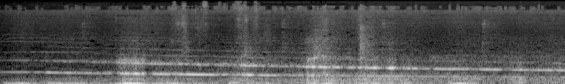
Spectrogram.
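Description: An alarm goes off at six o'clock, sounding continuously: a steady, slowly falling siren-like wail in the mid range with overlapping tones, fairly loud over a low rumble, with no voices.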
